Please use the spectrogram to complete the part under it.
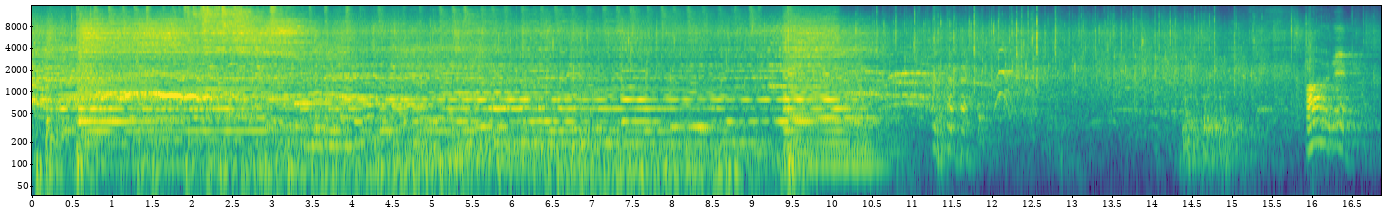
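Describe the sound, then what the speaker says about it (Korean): Applause and cheering from an audience at a Catholic youth prayer gathering in a church, a long, dense burst of clapping and voices that fades after about ten seconds into quieter room sound and scattered talk. "큰 박수 부탁드리겠습니다"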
